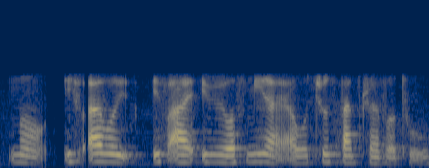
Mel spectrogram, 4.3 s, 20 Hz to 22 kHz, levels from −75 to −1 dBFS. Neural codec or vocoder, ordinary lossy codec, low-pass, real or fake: none; AAC, 24 kbps; 3.6 kHz; real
